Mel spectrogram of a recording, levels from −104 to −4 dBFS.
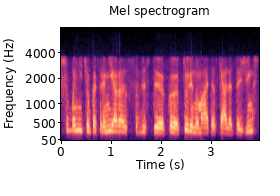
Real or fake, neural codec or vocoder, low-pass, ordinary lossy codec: real; none; 7.2 kHz; AAC, 48 kbps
